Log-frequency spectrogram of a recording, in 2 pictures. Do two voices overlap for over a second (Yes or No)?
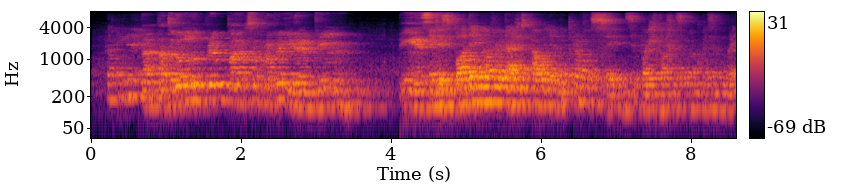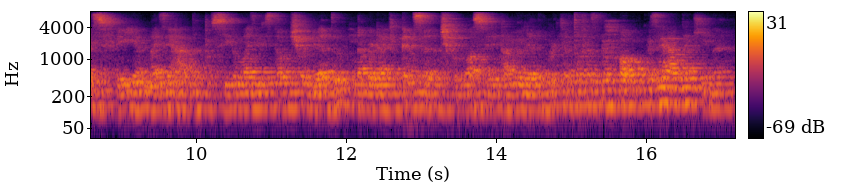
No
